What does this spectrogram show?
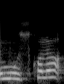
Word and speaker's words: muscolo: And then schiaffo, scuro e muscolo are hard sound, suono duro, that sound like sk.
